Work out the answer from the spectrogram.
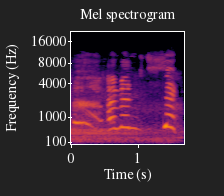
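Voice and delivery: high, drawn-out squealed complaint; odd put-on voice. Real, not acted. Complaining to a friend about being sick, in a high drawn-out voice. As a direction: stretch it out in a high, slow whine. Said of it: "Why are you talking like that".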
